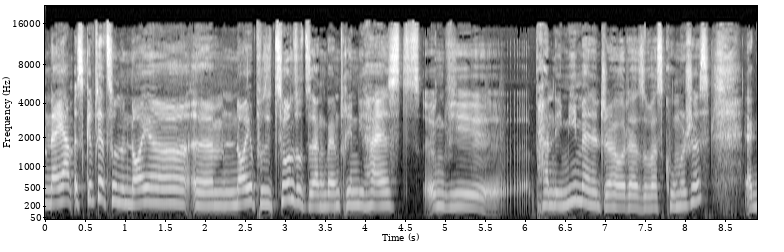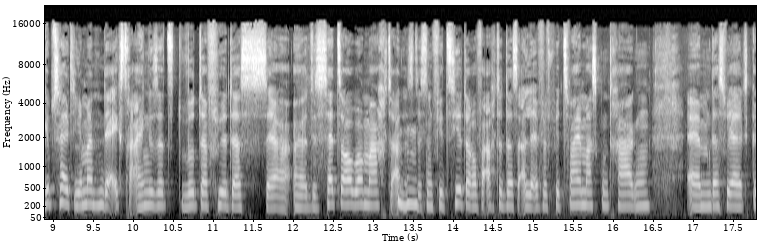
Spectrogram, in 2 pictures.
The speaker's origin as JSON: {"language": "German", "town": "Wiesbaden", "region": "Hesse", "country": "Germany", "tie": "born there", "said": "muss ja leider zugeben, dass ich gebürtige Wiesbadenerin bin, deshalb ich tue ja immer so, als ob ich aus Frankfurt kommen würde. Ich sage immer, ich bin Frankfurterin."}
